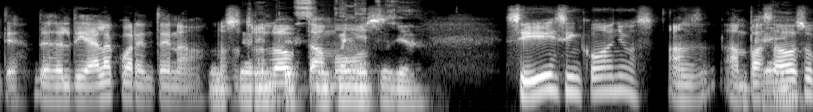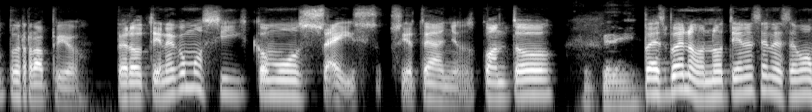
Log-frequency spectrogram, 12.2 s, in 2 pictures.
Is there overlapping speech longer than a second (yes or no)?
yes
